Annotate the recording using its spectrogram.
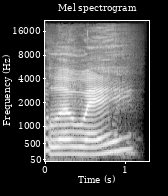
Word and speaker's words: Loewe: Wow, you know how to pronounce it now. – I love saying it now, Loewe. – You know how to pronounce it. Remember when I said it for the first time and you were like, what? – You taught me it's Loewe.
